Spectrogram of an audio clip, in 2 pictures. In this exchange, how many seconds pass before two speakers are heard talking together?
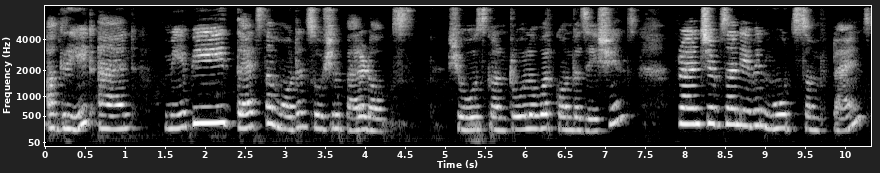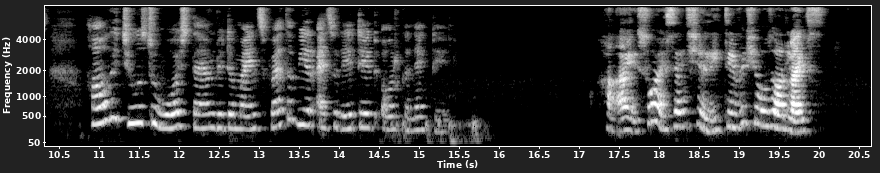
none

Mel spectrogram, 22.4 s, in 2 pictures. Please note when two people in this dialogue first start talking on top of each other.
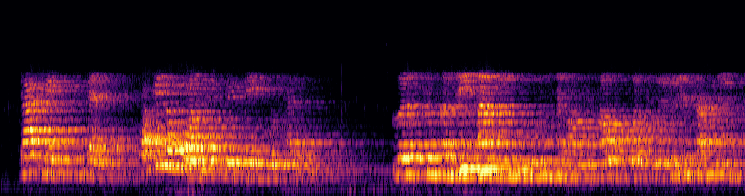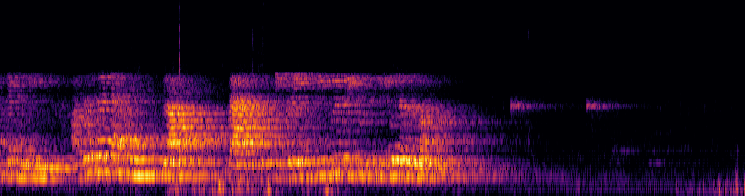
none

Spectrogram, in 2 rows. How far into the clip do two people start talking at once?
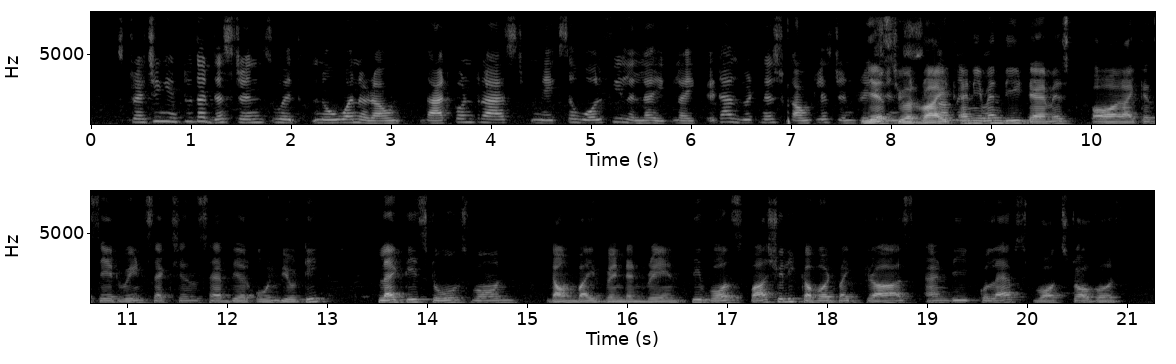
8 s

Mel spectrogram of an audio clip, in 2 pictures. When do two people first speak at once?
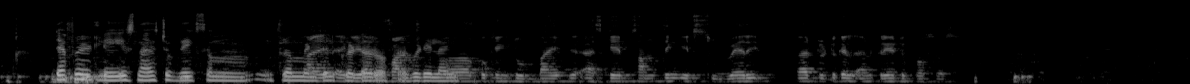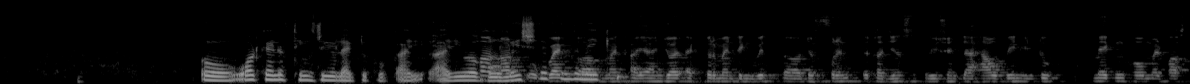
3 s

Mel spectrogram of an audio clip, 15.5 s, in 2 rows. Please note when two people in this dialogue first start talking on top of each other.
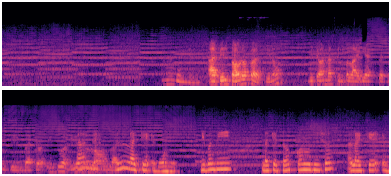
9 s

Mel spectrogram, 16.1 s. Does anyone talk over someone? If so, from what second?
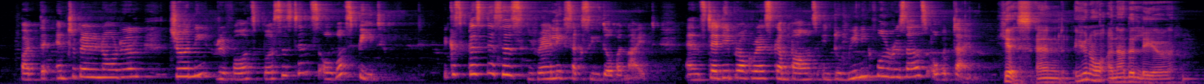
none

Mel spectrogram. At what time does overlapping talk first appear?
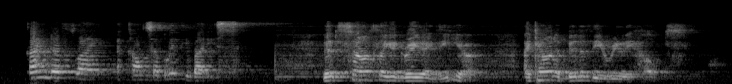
none

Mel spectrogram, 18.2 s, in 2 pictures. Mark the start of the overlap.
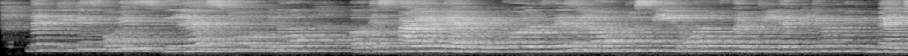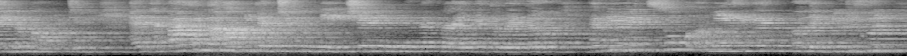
none

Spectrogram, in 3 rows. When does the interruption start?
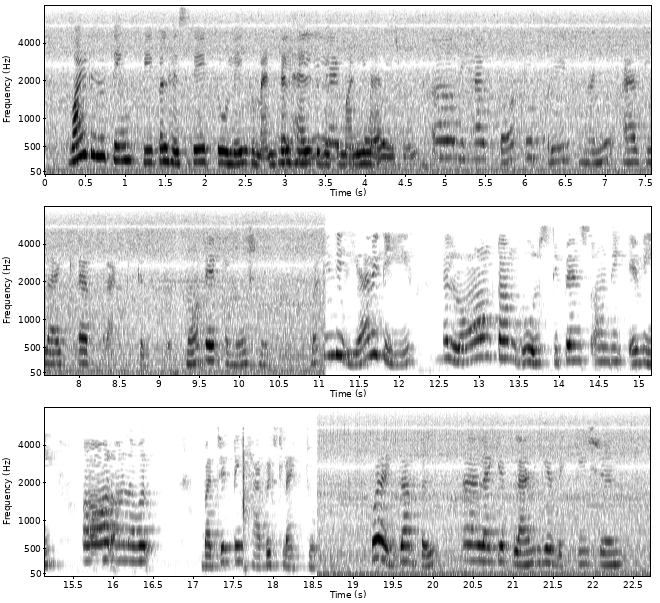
3 s

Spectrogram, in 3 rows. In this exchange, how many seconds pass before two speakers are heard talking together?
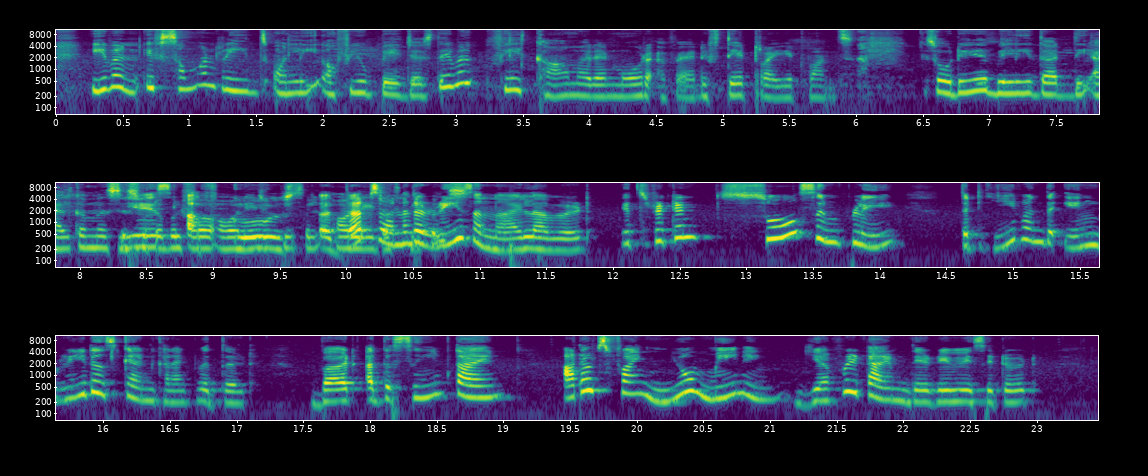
8 s

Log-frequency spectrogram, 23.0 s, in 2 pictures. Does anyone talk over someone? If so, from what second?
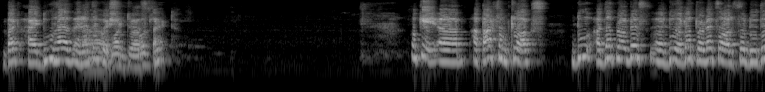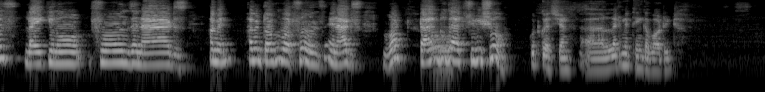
1 s

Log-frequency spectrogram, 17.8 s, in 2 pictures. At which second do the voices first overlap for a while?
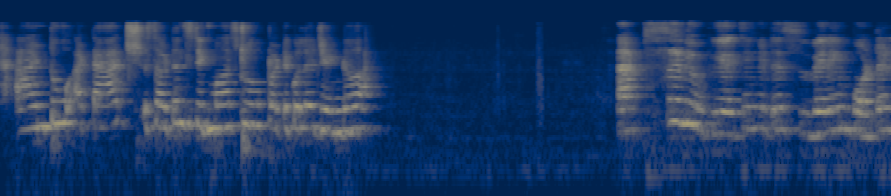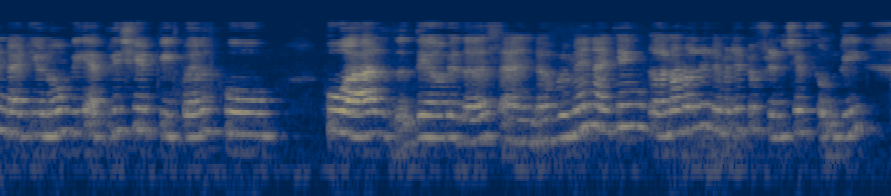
none

